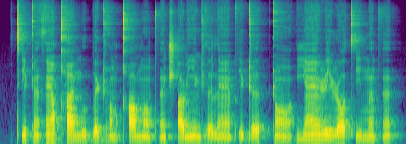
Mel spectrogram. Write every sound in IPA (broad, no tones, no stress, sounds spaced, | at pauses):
tʼ i ʈ ə̃ θ æ̃ qʰ ɛ m u b ə ɖʱ ɔ̃ m qʰ ɑ m ɔ̃ pʼ ə̃ t͡ʃʼ ɑ ɽ ĩ ɖʱ ə l æ̃ pʼ i ɖ ə | ʈ ɔ̃ | j æ̃ ɭ i ɭ ɔ tʼ i m ə̃ pʼ ə̃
